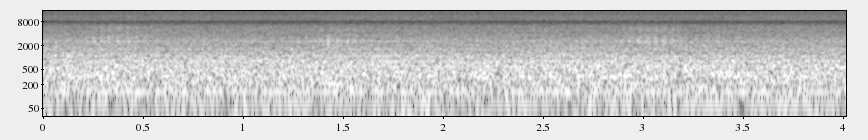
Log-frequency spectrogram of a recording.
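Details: Kneading and begging, the Ragdoll Mojio keeps up a quiet continuous purr, a low unbroken murmur barely above the room's soft hiss, with no meows or other sounds.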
